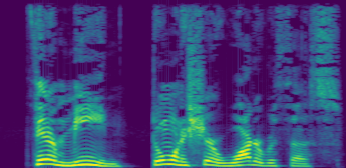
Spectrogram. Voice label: male child greeting; FNV

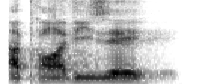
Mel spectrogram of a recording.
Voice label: Learn To Shoot, FR

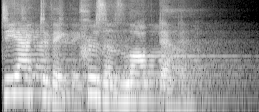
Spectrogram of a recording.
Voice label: Mars Prison Announcer; TimeSplitters 3

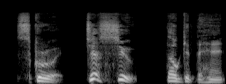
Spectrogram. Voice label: male adult leave water; FNV

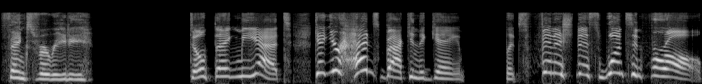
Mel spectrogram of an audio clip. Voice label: unused no echo; Kid icarus uprising; chapter 25; viridi

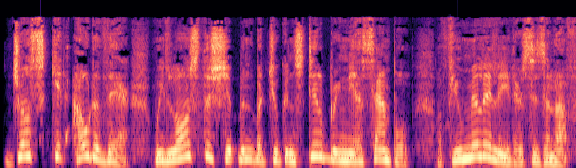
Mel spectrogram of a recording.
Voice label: Unused Airport VOIP Conversation

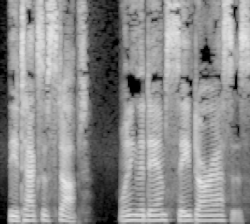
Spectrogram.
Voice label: female adult greeting; Fnv

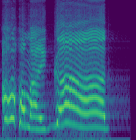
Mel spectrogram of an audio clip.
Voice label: Luigi Miss Japanese; Mario Party

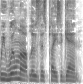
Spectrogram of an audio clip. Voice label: female adult greeting; Fnv

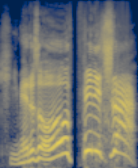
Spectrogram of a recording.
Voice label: sn male jp; Sonic Forces

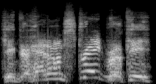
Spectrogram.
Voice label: male en; Sonic Forces

